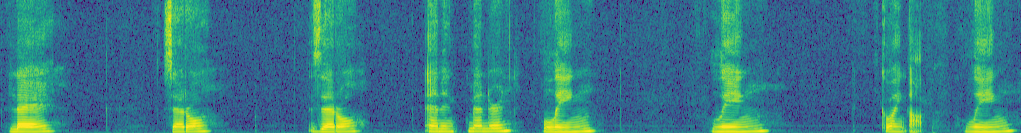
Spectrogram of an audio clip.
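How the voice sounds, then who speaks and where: A woman whose first language is English, slowly teaching number pronunciation and repeating each word carefully. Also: mid-range voice, darkish tone. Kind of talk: slow pronunciation lesson.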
